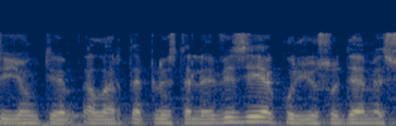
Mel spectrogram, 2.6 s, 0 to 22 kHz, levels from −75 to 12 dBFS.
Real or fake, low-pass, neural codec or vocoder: real; 7.2 kHz; none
